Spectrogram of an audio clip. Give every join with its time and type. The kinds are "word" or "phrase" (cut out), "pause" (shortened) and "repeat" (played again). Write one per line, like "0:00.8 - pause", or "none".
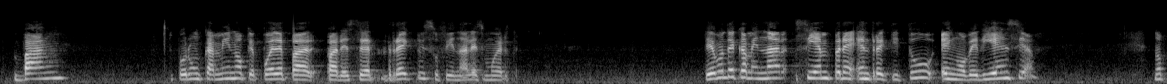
none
